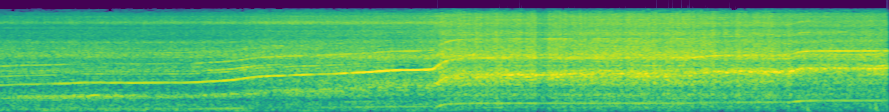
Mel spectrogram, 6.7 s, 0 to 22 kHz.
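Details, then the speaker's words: J2 prototype RC car: smooth whine climbing in pitch, EDF fan at 50% at neutral throttle, then stepping up cleanly as the wheel motor engages past neutral; running as it should. "so that's what's supposed to be happening out in the streets people you see once i'm at neutral throttle the uh the edf is at 50 and then once i go past neutral i start engaging the wheel motor"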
